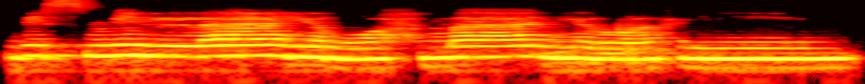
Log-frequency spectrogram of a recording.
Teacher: Kemudian sifat ketebalan fathah tidak berubah menjadi o.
